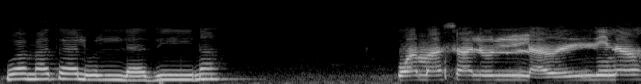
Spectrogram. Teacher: لام موٹا نہیں کرنا، دونوں لام باریک ہیں. مثلو میں بھی الذین میں بھی.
